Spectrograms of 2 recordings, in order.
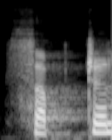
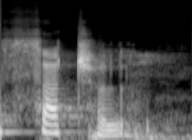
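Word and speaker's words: subtle: doubt नहीं बोलते doubt सबटल नहीं बोलते इसको क्या बोलते हैं सटल क्या बोलते हैं इसको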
